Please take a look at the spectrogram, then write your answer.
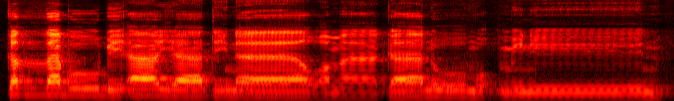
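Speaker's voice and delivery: melodic chanted recitation; Quran recitation. Real, not acted. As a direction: chant each verse slowly with melody. Teacher recites Quran verses.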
